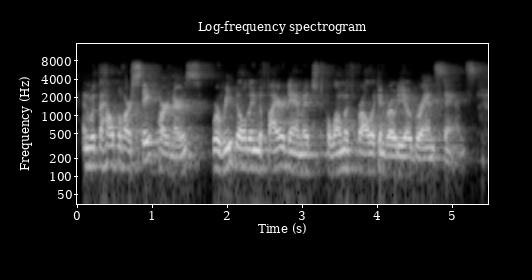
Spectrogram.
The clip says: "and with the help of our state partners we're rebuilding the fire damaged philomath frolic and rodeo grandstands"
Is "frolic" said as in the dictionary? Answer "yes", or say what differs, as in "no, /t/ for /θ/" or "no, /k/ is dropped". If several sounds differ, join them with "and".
yes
